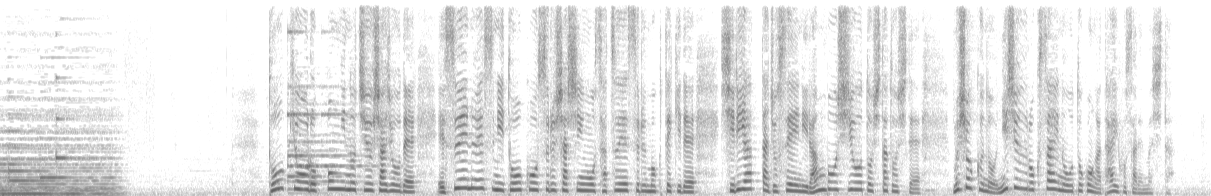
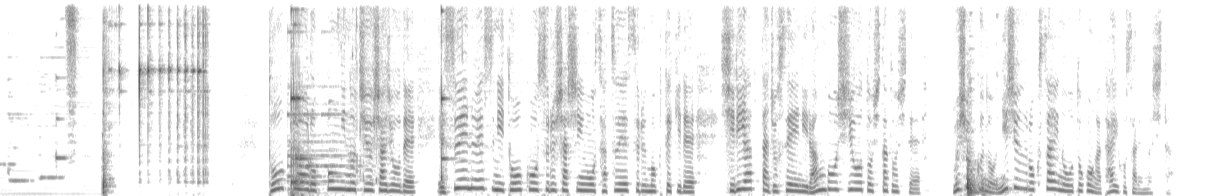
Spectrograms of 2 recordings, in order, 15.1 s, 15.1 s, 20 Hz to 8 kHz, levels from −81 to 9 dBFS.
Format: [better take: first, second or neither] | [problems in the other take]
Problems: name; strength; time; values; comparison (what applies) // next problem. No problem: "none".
first | noise reduction (classical method spectral subtraction)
